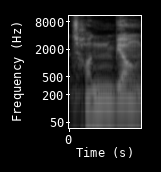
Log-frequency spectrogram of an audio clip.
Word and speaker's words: 전병: 우리 는 이 글자들 을 " 전병 " 이라 고 읽습니다 . 첫 부분 은 장모음 입니다 .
